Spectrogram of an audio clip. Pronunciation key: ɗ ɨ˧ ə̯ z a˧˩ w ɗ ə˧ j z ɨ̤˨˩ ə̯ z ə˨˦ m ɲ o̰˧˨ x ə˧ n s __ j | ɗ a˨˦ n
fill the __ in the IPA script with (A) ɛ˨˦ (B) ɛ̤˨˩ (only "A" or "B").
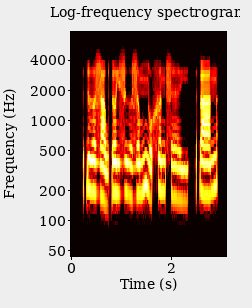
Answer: B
